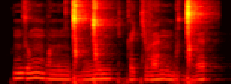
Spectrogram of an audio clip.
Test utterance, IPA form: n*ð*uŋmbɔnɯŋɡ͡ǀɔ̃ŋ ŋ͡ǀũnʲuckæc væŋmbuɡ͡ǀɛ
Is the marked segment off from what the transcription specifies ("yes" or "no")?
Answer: yes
